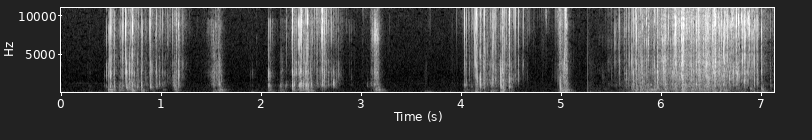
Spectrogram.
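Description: A mint-green foam bead clay slime disk with a hardened wax crust is jabbed repeatedly with a fingertip, then pressed with the fingers of both hands, cracking the crust into pits. Bursts of sharp, bright crackling and crunching come in quick clusters and end in a longer, dense stretch of continuous crackle.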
